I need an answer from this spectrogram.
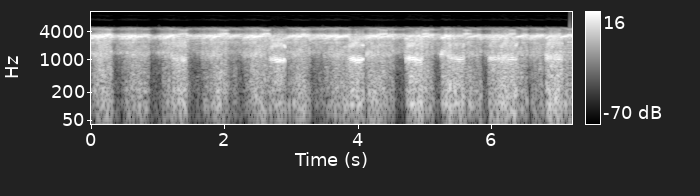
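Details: Mating chorus of tree frogs, shrill rapid croaks packed together with pulses nearly twice a second and deeper single notes interjected from nearby callers.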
